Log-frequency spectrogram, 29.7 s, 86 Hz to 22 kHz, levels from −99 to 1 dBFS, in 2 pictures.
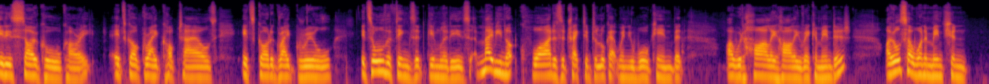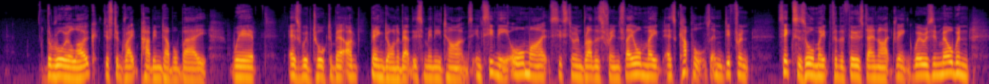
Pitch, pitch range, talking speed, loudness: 145 Hz, 135-160 Hz, 190 wpm, -22 LUFS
